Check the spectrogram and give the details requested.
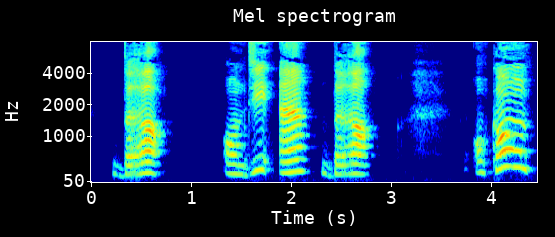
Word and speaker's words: drap: aussi peut être muette un drap il se termine par paix se paie c'est une lettre mienne on ne le prononce pas un drap on dit un drap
